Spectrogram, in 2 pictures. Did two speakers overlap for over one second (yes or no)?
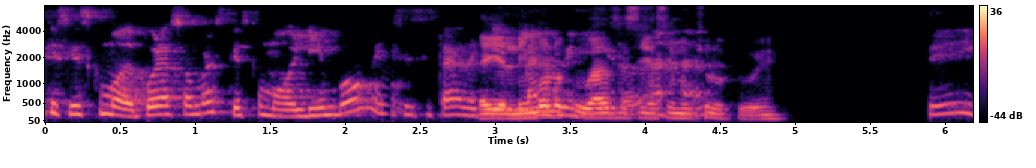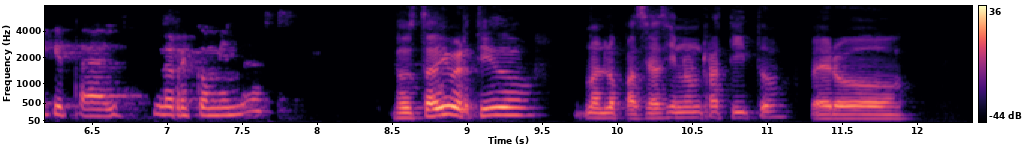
yes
